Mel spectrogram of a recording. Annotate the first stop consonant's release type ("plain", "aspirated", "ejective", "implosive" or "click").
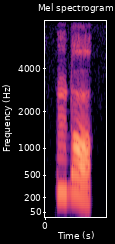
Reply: plain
